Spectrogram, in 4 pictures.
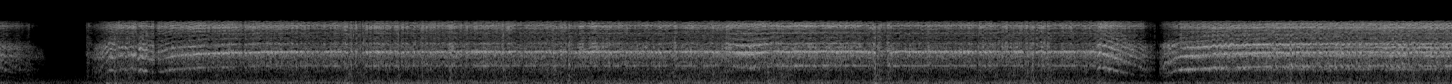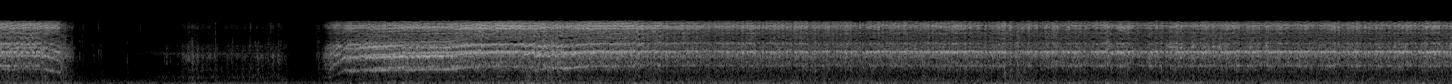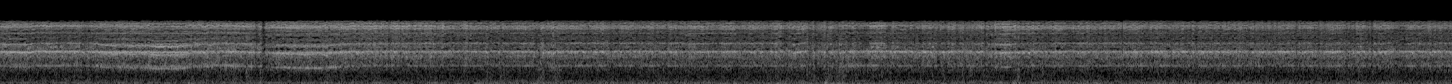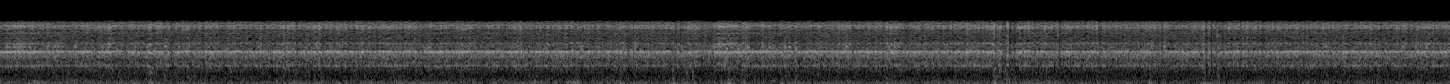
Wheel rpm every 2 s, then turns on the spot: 70, 230, 230, 230, 230, 150, 200, 100, 30, 210, 230, 230, 230, 230, 230, 220, 230, 230, 230, 230, 230, 230, 230, 230, 230, 230, 230, 230, 230.
none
